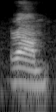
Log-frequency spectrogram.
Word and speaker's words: রাম: পজ্জল, এখন আর কিন্তু ওই অটা, শেষের অটা যেটা উচ্চারণ হয় না সেটা কিন্তু বর্ণ বিশ্লেষণে লেখাও হয় না, আসে না একদমই।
